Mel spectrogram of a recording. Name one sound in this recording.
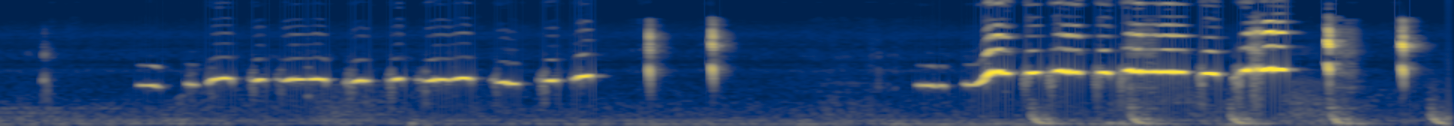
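A bird whistles a repeated tune close by.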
